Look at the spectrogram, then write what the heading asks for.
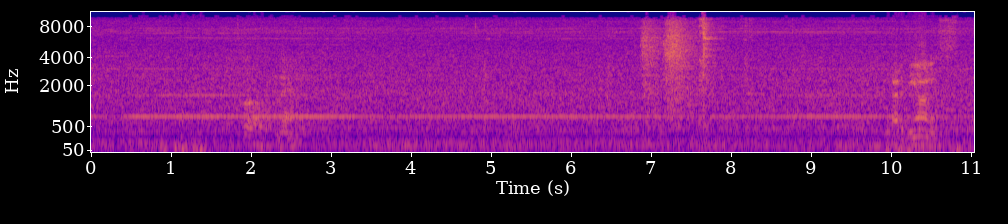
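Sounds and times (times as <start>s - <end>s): constant whine: 0.0s - 11.0s
machinery hum and rush: 0.0s - 11.0s.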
